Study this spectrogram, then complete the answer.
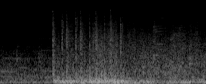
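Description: Rapid gunfire in a fantasy video game battle against a druid, a sudden burst that starts loudly after a quiet moment and continues as dense, sustained shooting and impacts.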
